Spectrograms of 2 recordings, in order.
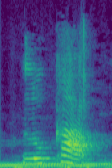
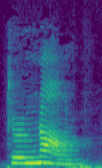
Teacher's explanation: we pronounce the word as the consonant sound have moved from the end of first word to beginning of the next word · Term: consonant vowel linking, consonant-vowel linking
